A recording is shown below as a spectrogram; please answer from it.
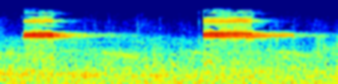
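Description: Two short blasts on a whistle, the second a little longer, each a steady shrill tone.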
